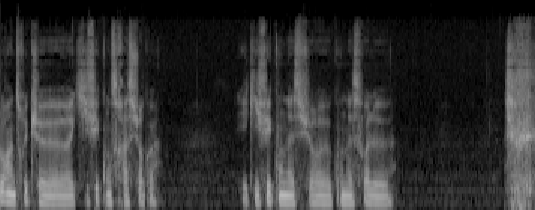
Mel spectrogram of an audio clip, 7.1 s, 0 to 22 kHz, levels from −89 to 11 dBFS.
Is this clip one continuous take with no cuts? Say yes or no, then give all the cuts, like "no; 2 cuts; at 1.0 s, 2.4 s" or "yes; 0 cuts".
no; 1 cut; at 1.9 s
